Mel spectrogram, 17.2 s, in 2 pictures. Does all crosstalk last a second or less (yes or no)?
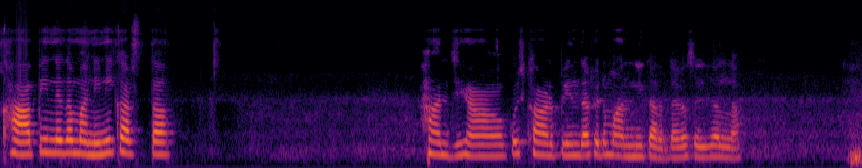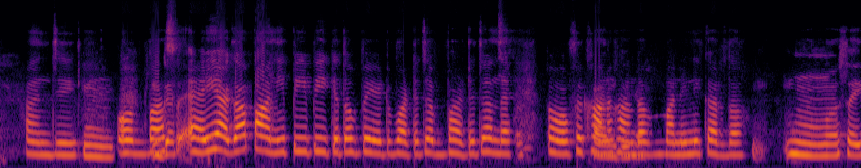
yes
